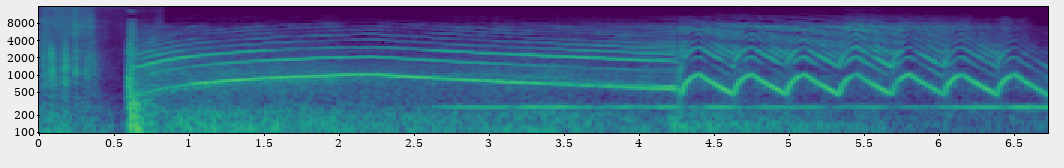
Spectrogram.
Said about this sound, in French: La voiture de police repart, toute sirène hurlante, sous le regard ahuri des passants. 10 minutes plus tard, le véhicule entre dans la cour du commissariat de Palo Alto et s'immobilise.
